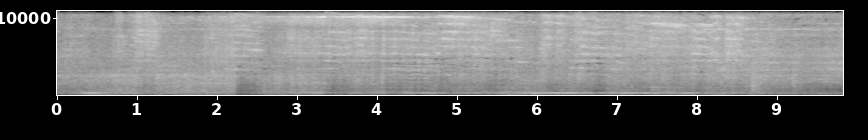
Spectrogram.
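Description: Freight train of covered hopper cars rolling past close by, its wheels squealing steadily against the rail, with a few sharp knocks from the wheels over the track. The sound eases off near the end as the last car goes by.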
